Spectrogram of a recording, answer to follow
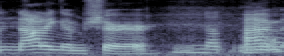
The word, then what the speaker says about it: Nottinghamshire: need Nottingham shingham Shire that's too sh is really too they kind of shorten it to like sure but yeah they Lincoln sure so the Nottingham sure somebody correct me no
